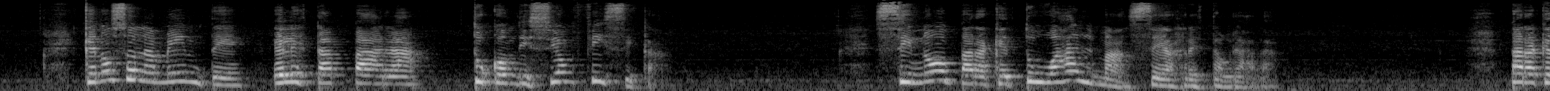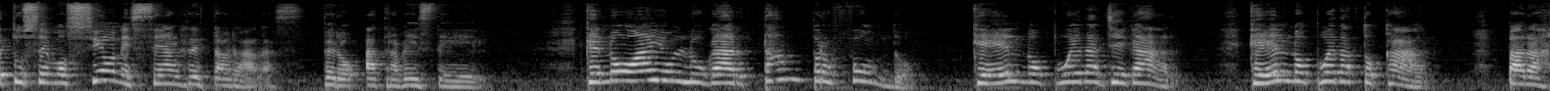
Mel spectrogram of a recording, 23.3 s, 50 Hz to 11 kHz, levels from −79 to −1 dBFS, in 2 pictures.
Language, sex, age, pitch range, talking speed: Spanish, female, 40-59, 180-275 Hz, 115 wpm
